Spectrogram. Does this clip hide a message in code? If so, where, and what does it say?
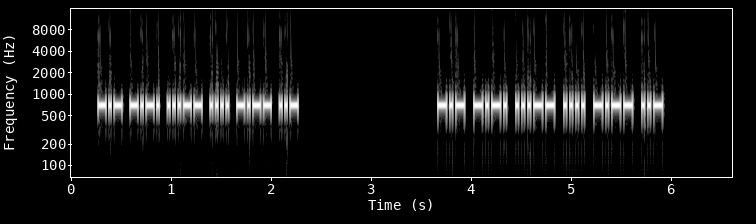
Yes: Morse code from 0.3 to 5.9 s, heard as a keyed tone, about 38 wpm, 700 Hz. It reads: KC3HYU KC3HYU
